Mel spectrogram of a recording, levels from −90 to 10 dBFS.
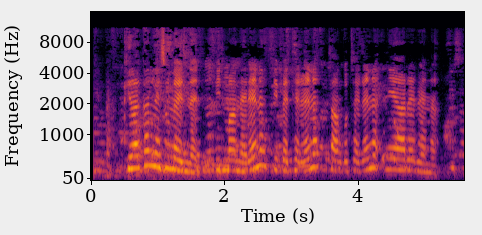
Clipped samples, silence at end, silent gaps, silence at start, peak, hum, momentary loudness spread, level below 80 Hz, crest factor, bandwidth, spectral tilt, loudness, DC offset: under 0.1%; 0 s; none; 0.05 s; 0 dBFS; none; 13 LU; -60 dBFS; 18 dB; 11.5 kHz; -3.5 dB/octave; -19 LUFS; under 0.1%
